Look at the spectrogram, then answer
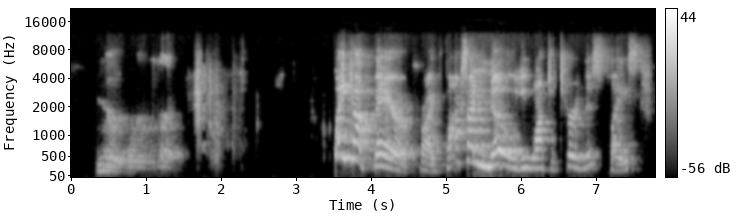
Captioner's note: grrrrrrrr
